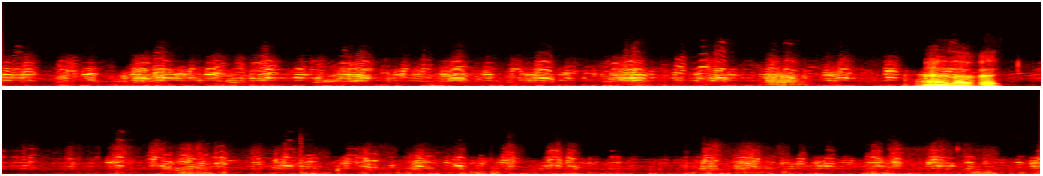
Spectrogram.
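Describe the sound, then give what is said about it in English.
A large flock of geese flying in six or eight V formations honks continuously overhead, dense overlapping calls filling the air, with a brief loud burst and a person speaking briefly. “Where are you, geese? I hear you.”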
